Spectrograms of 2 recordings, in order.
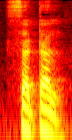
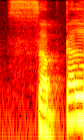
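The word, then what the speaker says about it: subtle: अगर बी टी के पहले आए तो बी साइलेंट रहता है। एग्जांपल इसे हम डेट बोलते हैं ना कि डेप्ट क्योंकि यहां पर टी के पहले बी आया है। इसीलिए बी साइलेंट रहेगा। इसी तरह डाउट सटल इसे हम डाउट नहीं बोलते हैं।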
